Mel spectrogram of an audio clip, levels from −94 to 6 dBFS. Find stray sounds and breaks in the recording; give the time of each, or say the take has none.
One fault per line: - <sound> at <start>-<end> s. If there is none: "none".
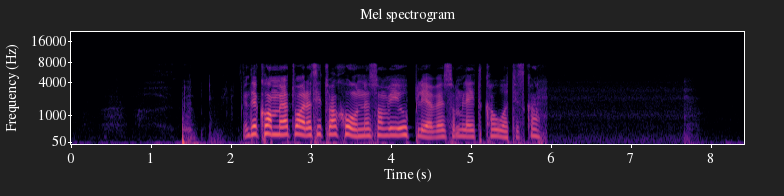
none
